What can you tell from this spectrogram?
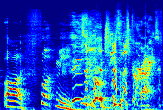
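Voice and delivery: high, slow, laughing disgust; drawn-out laughing groan of disgust. Retold or imitated. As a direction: laugh out the horror of it. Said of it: "And I'm like".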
